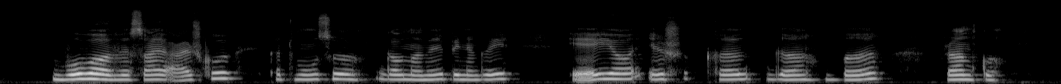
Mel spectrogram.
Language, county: Lithuanian, Kaunas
